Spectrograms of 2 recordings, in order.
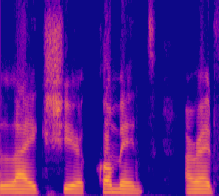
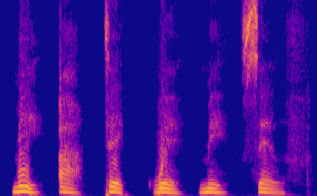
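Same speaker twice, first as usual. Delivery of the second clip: slow, syllable by syllable in Jamaican Patois; slow Patois demo; 3 dB louder, slower than usual. Shown as a demonstration. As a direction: spell the Patois phrase out slowly for learners. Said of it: "Hear that?".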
